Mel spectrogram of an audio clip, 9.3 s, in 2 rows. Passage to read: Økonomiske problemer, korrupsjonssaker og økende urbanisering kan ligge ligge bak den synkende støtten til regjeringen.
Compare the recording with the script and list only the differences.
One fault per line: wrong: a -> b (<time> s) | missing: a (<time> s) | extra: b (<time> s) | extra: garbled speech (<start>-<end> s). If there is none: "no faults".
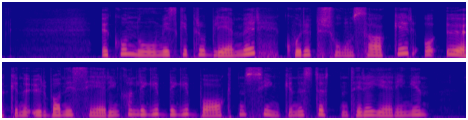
no faults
